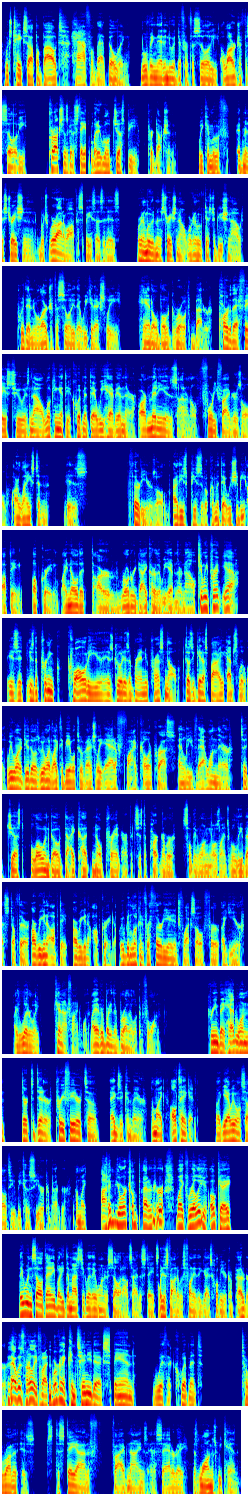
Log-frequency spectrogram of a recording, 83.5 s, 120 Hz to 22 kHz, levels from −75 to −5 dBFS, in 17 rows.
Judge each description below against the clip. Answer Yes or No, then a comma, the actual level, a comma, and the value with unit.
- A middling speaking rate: No, fast, 230 wpm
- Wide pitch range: No, average, 3.9 semitones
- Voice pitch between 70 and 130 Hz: Yes, very low, 95 Hz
